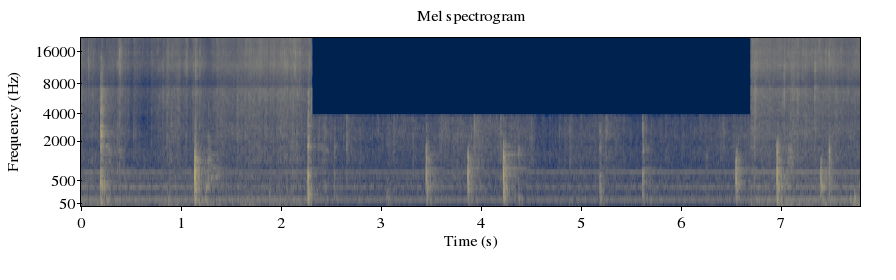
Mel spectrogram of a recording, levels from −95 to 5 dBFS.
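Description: At 2.31 s the audio abruptly turns dull and boxy, with nothing above 3.8 kHz, a drop in level of roughly 10 dB, and new background noise sitting about 30 dB below the signal. There is no gap at the change. At 6.70 s the full, brighter sound returns just as suddenly. This is likely an input switched to a poorer device, with the recording taken from a narrower-band microphone or headset path that has its own tone and noise.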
